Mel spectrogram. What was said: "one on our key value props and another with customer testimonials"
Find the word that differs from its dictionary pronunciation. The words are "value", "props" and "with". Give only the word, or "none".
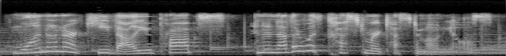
none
